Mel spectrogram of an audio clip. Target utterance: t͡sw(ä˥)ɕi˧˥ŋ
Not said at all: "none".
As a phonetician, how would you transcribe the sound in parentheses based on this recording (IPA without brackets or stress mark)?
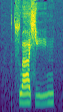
ä˥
